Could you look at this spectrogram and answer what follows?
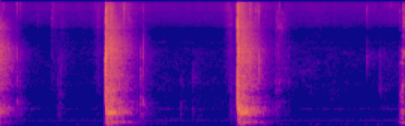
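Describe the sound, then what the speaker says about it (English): A shoe banged against a hard surface: three separate loud thuds spaced roughly a second and a half apart, each sharp at the start and dying quickly, close with silence between and no talking. "What's this called? Shoe banging."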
